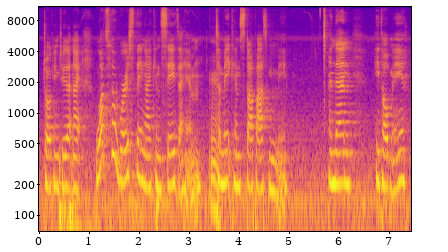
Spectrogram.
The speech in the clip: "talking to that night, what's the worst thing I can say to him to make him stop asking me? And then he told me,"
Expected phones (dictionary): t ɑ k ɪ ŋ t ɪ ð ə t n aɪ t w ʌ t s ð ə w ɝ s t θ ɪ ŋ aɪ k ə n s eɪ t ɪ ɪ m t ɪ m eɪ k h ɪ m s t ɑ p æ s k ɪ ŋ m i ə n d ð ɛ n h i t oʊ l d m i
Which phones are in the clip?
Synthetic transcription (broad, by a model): t ɑ k ɪ ŋ t ɪ ð ə t n aɪ t w ʌ t s ð ə w ɝ s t θ ɪ ŋ aɪ k ə n s eɪ t ɪ ɪ m t ɪ m eɪ k h ɪ m s t ɑ p æ s k ɪ ŋ m i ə n ð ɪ n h i t oʊ l d m i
